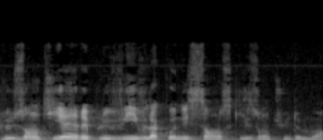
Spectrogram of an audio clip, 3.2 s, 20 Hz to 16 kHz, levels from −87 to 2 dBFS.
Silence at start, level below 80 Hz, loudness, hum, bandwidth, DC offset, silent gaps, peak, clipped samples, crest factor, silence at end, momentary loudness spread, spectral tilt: 0 s; -58 dBFS; -29 LUFS; none; 11.5 kHz; 0.6%; none; -10 dBFS; under 0.1%; 20 dB; 0 s; 15 LU; -5 dB/octave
